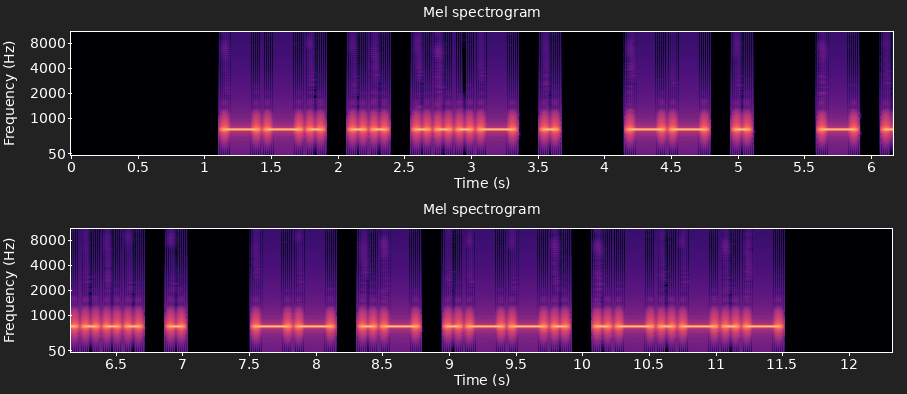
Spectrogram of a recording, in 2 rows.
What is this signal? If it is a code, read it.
Morse code, heard as a keyed tone, about 15 wpm, 700 Hz. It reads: GIVE ME THE MAP.
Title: Sentences from Top 1000 Words - Review Part 2 - 15wpm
